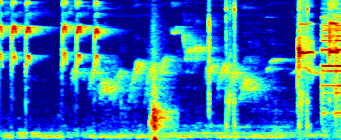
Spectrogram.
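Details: White-rumped shama singing with fighting spirit at full volume: paired sharp high notes, then slurred descending whistles and a thin rising whistle, ending in loud harsh high notes.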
